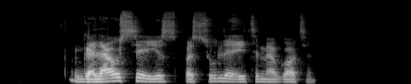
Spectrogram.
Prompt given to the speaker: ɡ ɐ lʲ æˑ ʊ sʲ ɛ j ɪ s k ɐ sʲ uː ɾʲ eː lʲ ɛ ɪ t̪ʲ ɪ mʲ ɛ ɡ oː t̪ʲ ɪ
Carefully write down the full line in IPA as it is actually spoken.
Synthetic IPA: ɡ ɐ lʲ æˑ ʊ sʲ ɛ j ɪ s p ɐ sʲ uː lʲ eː ɛ ɪ t̪ʲ ɪ mʲ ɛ ɡ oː t̪ʲ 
